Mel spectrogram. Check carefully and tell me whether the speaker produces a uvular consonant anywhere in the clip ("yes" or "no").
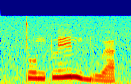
no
